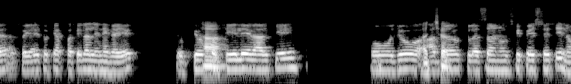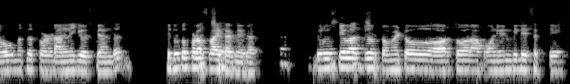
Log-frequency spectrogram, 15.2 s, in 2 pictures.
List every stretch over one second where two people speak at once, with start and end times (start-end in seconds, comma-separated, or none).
none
